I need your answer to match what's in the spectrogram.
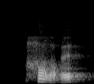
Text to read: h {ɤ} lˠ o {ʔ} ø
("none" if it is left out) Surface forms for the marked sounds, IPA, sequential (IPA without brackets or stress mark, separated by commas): o, ʔ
